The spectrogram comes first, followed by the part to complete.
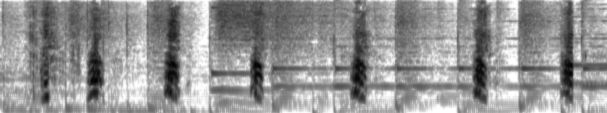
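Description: Deep, punchy barks from a Dogo Argentino come in quick succession, roughly every half second to second. Instrumental music plays steadily underneath the barking.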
